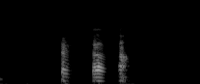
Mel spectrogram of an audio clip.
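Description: Three brief, clipped blips of a man's voice with dead silence between them: his speech is chopped up as the video call's audio drops out, so the syllables come through garbled and quack-like.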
